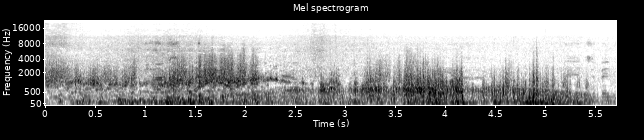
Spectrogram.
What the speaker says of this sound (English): Winds have been fairly constant, around 15 to 20, and sometimes gusting over that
